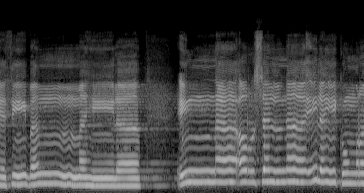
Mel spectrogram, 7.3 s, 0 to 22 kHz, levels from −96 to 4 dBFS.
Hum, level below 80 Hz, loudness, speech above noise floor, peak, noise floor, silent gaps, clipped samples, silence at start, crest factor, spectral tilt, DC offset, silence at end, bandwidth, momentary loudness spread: none; -78 dBFS; -28 LUFS; 20 dB; -12 dBFS; -49 dBFS; none; under 0.1%; 0 s; 16 dB; -5.5 dB/octave; under 0.1%; 0 s; 11.5 kHz; 4 LU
